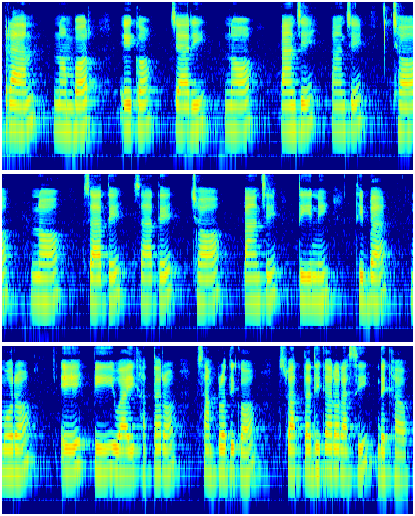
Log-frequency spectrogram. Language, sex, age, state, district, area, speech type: Odia, female, 18-30, Odisha, Nayagarh, rural, read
